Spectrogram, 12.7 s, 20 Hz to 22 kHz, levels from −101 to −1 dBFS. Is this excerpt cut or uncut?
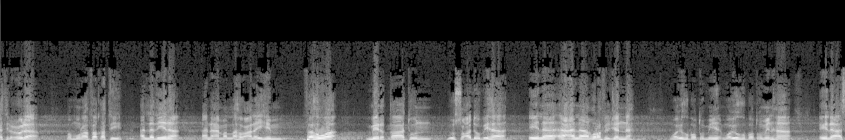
uncut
